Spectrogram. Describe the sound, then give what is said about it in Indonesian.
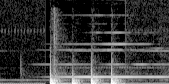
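Four sharp knocks on a second-floor window, evenly spaced, each a quick hollow rap standing out against a low steady hum. “jendelaku seperti ada yang mengetuk.”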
